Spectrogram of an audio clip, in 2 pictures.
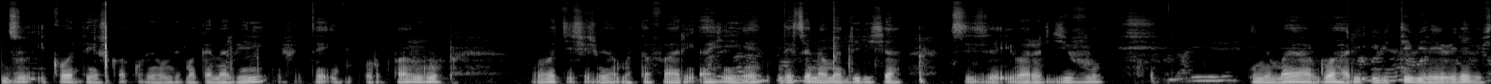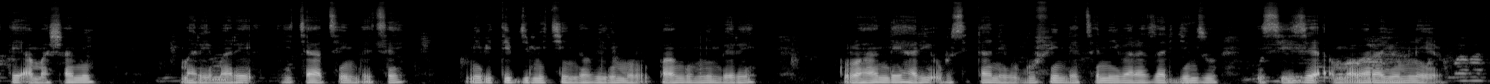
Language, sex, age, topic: Kinyarwanda, male, 18-24, finance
